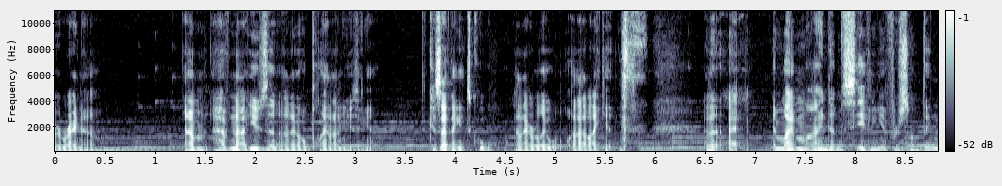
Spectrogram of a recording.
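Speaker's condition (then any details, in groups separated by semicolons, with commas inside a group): No condition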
